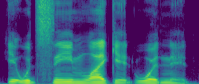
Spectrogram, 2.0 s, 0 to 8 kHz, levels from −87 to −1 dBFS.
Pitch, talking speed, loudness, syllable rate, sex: 120 Hz, 210 wpm, -18 LUFS, 3.9 syllables/s, male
